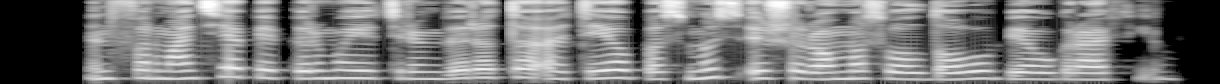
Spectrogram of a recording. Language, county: Lithuanian, Marijampolė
